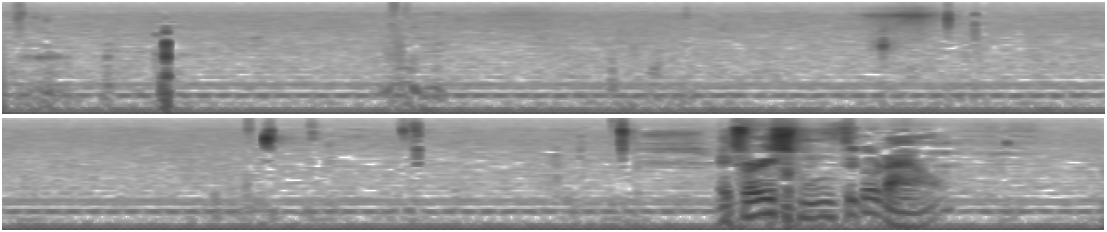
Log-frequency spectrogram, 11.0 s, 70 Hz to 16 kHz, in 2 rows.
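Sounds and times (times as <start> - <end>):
low electrical hum: 0.0 - 11.0
faint ticks: 4.3 - 5.0, 6.7 - 8.8.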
